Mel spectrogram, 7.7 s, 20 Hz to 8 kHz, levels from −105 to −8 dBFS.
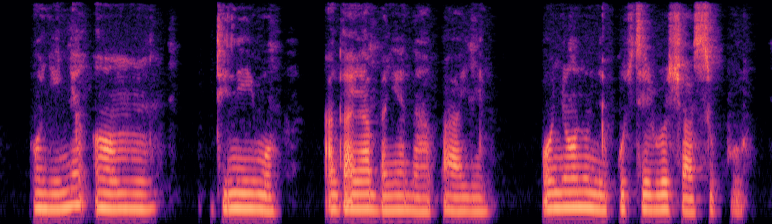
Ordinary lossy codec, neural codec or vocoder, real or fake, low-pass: none; none; real; none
